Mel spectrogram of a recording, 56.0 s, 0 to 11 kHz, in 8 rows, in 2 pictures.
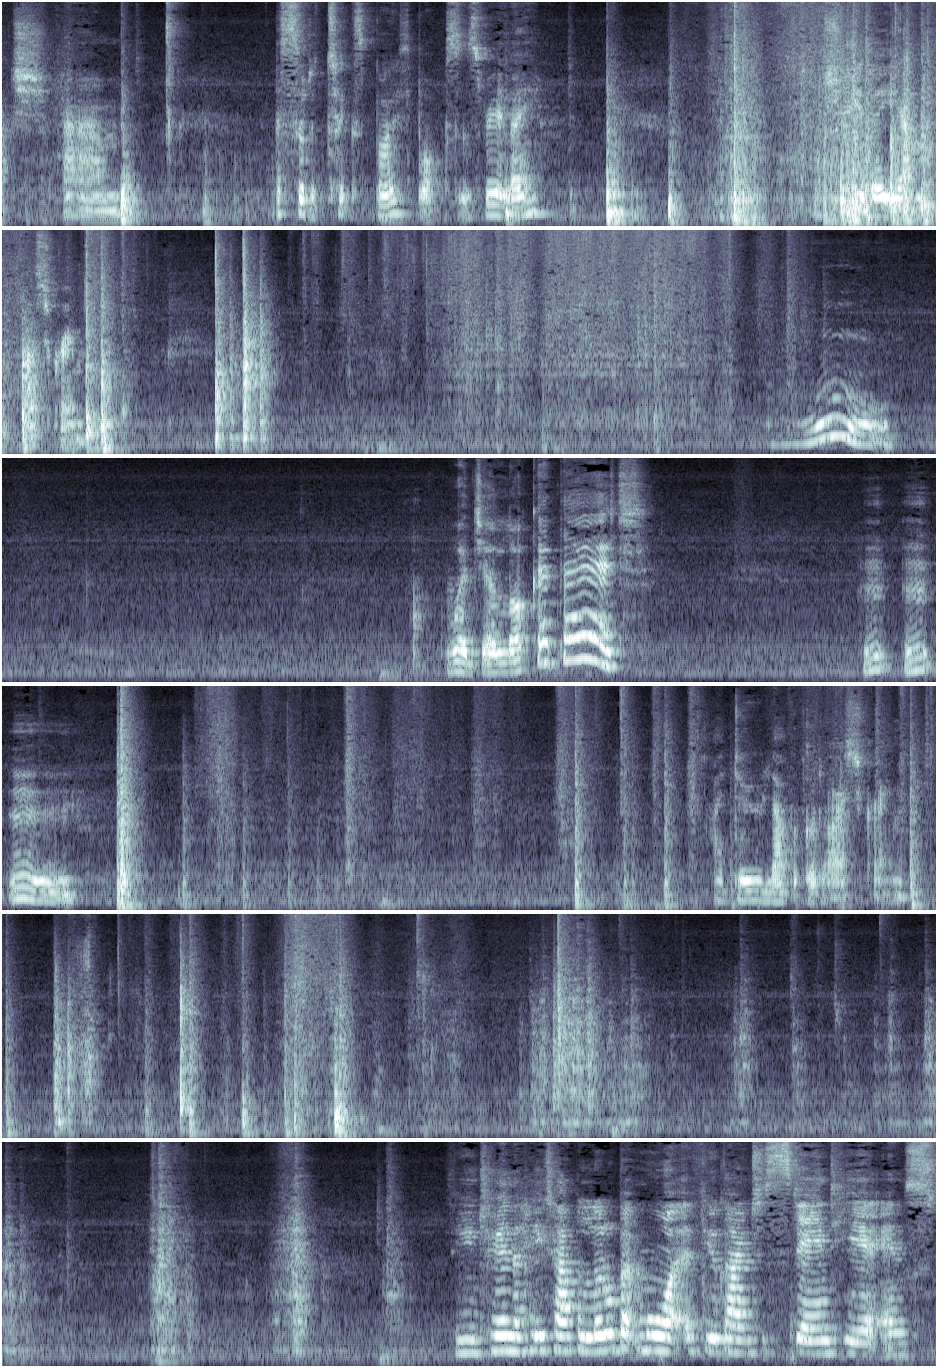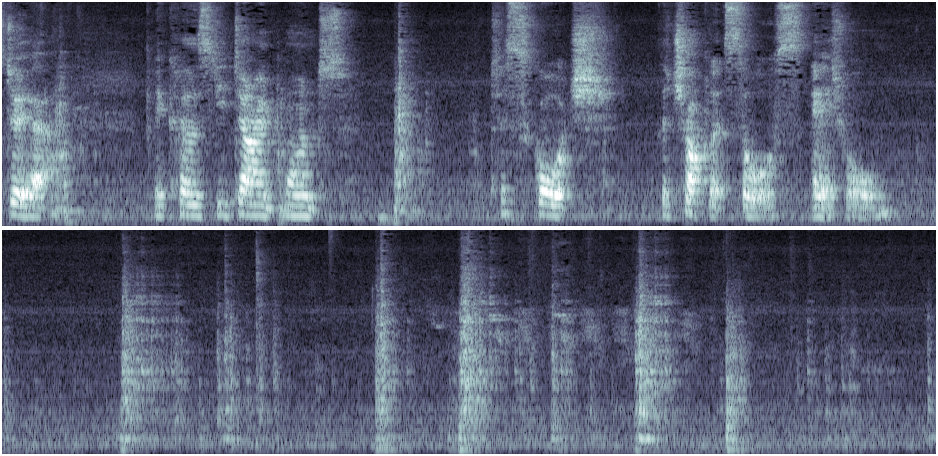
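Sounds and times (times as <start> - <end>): kitchen knocks and clatters: 3.7 - 8.0, 21.9 - 30.9, 49.9 - 51.2, 51.8 - 55.5.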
